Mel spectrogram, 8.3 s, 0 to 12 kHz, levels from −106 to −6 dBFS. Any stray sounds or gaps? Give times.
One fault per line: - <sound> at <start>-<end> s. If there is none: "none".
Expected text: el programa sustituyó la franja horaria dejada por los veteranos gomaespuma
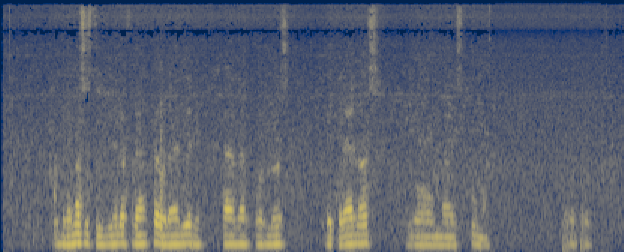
- laugh at 7.5-7.9 s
